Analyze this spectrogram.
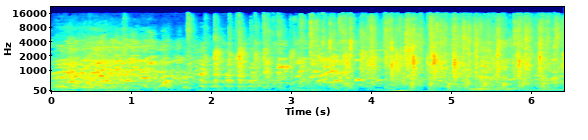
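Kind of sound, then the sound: crowd, audience applause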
